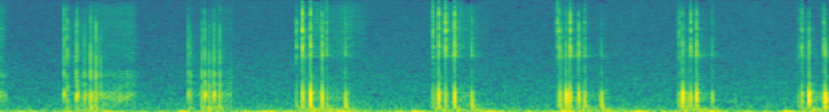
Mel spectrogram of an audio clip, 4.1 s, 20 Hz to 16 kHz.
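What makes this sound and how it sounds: Long acrylic nails tap and scratch the top edge of a small rectangular block of solid pine wood resting on a stack of comic books. The sound is a series of short, dry, woody clicks in quick pairs and clusters, centered around 500 Hz, with scratchy brighter texture on top. Each sound dies away almost instantly, with quiet gaps between them.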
